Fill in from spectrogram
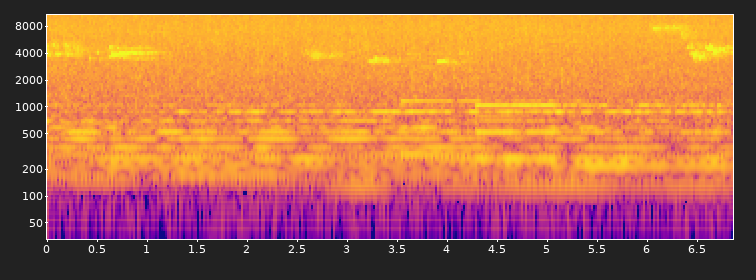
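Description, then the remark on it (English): A waterfall in a redwood forest: a steady, dense rush of falling water fills the scene without pause, constant, with a few faint bird chirps high above and no voices. “With each breath, let the sound of the waterfall and the beauty of the redwood forest seep deeper into your consciousness, filling you with a sense of peace and tranquility.”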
